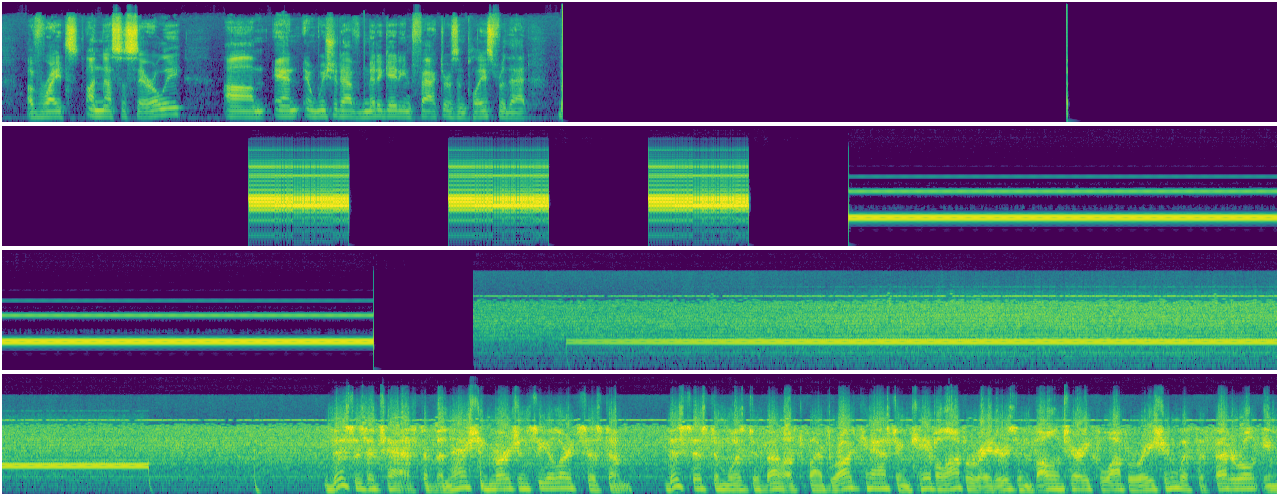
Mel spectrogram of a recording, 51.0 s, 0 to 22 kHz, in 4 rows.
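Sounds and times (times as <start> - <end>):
screeching digital data tones: 41.5 - 51.0.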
